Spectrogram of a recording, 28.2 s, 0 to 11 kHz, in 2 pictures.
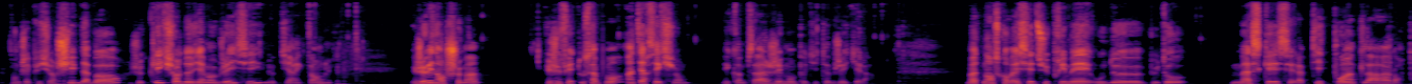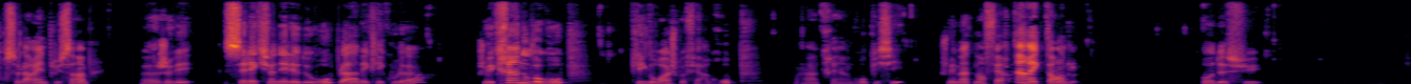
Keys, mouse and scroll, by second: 1.5 shift+click, 4.1 click, 6.3 click, 7.2 click, 8.9 click, 9.9 click, 16.4 click, 17.2 shift+click, 20.1 right click, 22.8 click, 24.1 click, 25.0-26.9 drag.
